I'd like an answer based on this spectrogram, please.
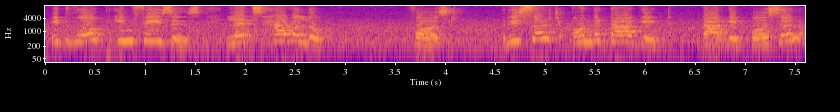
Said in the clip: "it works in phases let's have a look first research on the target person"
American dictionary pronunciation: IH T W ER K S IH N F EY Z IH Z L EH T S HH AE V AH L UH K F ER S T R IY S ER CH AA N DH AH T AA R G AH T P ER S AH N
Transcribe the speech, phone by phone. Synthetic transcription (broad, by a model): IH T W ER K IH N F EY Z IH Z L EH T S HH AE V AH L UH K F ER S T R IY S ER CH AA N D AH T AA R G AH T P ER S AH N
